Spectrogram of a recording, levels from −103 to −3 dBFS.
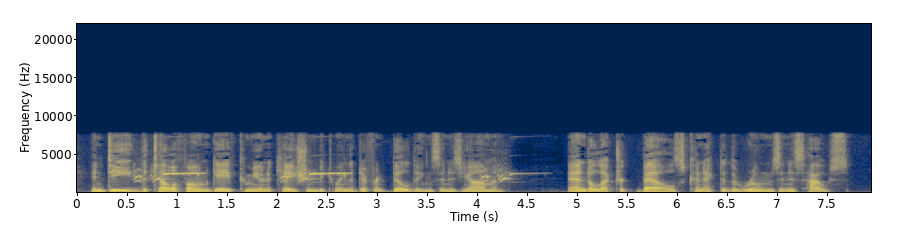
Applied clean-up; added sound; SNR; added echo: neural mask model RNNoise.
